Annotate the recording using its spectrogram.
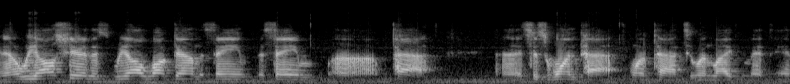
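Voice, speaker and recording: A man's fairly slow speech comes with noticeable noise in the background. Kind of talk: interview. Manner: halting, repeats words.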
